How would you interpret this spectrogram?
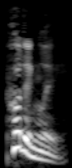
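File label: "puddingy", British English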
